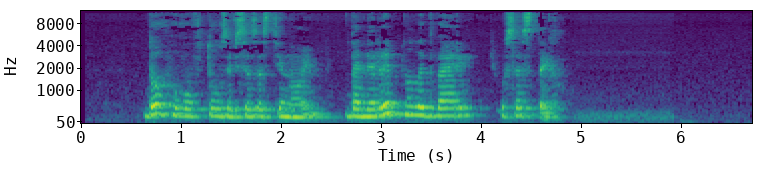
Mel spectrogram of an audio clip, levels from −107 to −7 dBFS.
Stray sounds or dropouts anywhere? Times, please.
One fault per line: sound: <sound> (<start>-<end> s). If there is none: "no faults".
no faults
